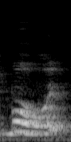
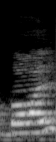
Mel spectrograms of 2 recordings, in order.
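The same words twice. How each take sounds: First: "बोल" with a long rounded O, rhyming with roll. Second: "बॉल" with an open aw, like the ball for playing; open-vowelled "बॉल"; short open O. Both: Shown as a demonstration. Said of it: "बॉल खेलने वाला या बाउल नहीं".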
